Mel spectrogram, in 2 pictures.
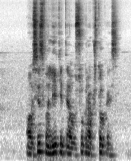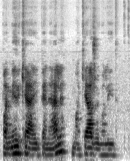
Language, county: Lithuanian, Kaunas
